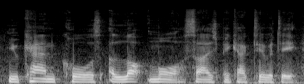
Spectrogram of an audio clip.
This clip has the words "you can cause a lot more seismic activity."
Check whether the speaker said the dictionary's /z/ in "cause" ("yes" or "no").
yes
